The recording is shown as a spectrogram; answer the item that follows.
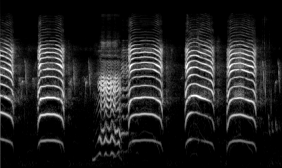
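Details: Village goat under castration giving five strained, high, sustained bleats at roughly one-second intervals, with one trembling, warbled cry between the second and third.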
